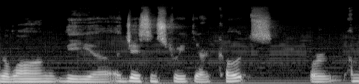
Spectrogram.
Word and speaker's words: Coates: corner and extend along the adjacent street there, Coates, or I'm not sure the pronunciation of that, but I think you, how is that pronounced, Jimmy? Coates, the adjacent street? Couts, yes, thank you.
